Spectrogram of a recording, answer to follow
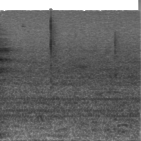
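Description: A short pause in a man's speech, filled by steady background noise, with one faint click about a second in.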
